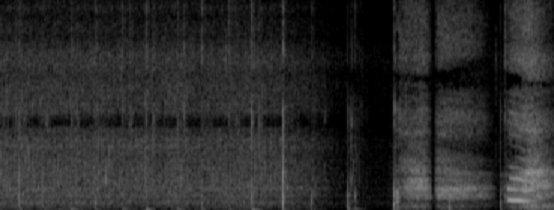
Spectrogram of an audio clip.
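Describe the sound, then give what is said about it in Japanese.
Steady rain hisses with sharp, distinct drops ticking through it, then thins out and gives way to heavy breathy gasps near the end, as people run through the rain to shelter at a bus stop. “あ、先輩、あそこ、あのバス停行きましょう。雨宿り。”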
